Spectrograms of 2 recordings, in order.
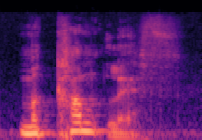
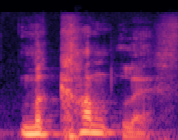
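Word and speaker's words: Munich: to the lead singer Mike West's house in munle Munith that's how it's pronounced right it's five hours away from me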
